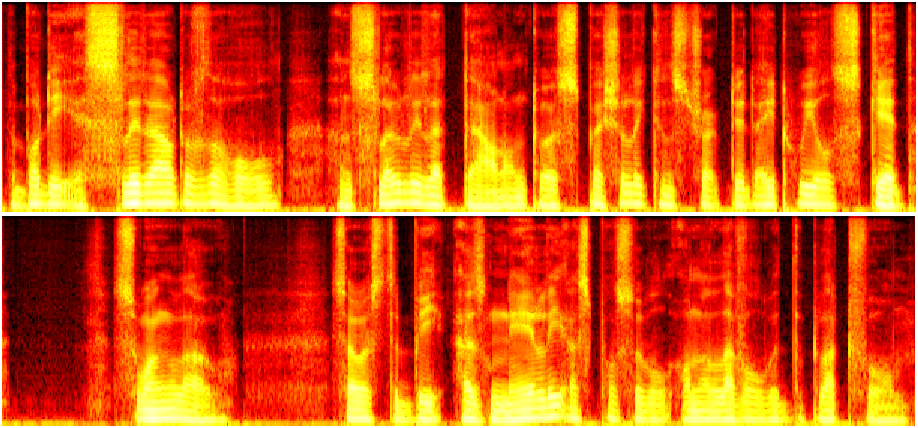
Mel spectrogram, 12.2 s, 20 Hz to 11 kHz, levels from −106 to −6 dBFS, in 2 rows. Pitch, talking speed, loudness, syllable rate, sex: 95 Hz, 170 wpm, -19 LUFS, 4.5 syllables/s, male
